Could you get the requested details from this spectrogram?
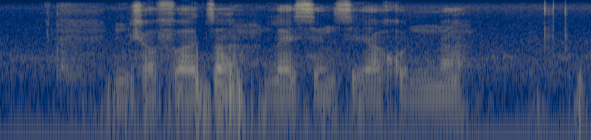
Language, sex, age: Tswana, male, 22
